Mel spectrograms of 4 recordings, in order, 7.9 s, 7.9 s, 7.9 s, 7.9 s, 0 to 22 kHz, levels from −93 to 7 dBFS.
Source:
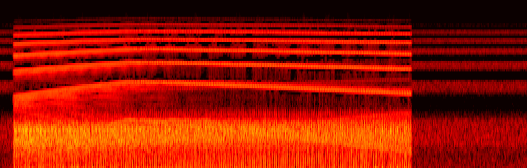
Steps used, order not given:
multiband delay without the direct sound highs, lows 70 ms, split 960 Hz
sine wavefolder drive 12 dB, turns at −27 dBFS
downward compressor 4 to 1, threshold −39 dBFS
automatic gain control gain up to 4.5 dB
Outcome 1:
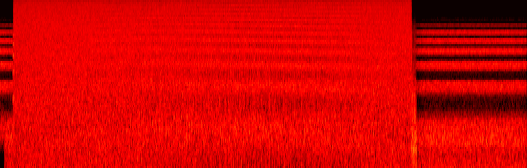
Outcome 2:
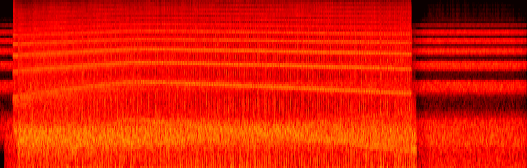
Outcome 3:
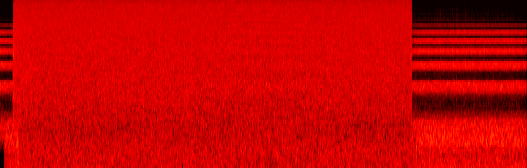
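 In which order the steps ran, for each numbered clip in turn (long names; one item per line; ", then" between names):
multiband delay without the direct sound, then sine wavefolder, then automatic gain control, then downward compressor
automatic gain control, then downward compressor, then multiband delay without the direct sound, then sine wavefolder
automatic gain control, then sine wavefolder, then downward compressor, then multiband delay without the direct sound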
